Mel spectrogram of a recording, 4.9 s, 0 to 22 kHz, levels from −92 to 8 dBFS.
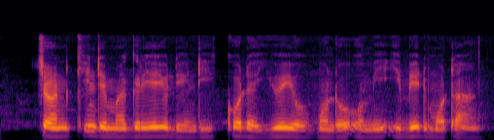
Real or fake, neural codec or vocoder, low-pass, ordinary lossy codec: real; none; none; none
